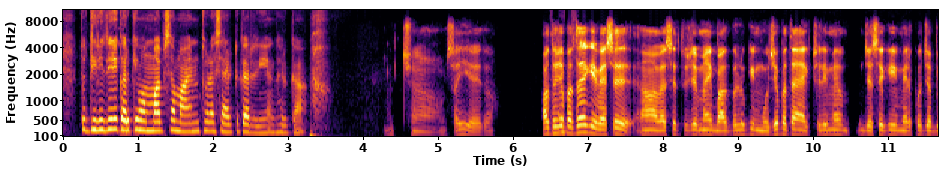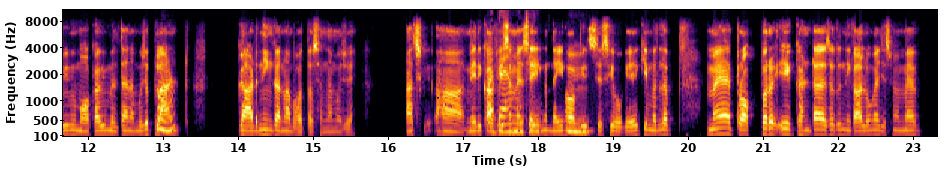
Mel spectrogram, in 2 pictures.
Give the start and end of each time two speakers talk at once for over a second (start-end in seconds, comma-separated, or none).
17.3-18.8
